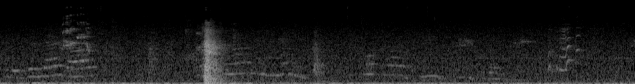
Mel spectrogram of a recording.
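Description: Rainbow lorikeet making short wavering calls and chirps, with one sharp knock about two seconds in.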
